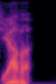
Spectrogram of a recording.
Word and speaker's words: Yahweh: The Tetragrammaton and proper Antioch Hebrew scrolls spells YHVH, pronounced Yahweh.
